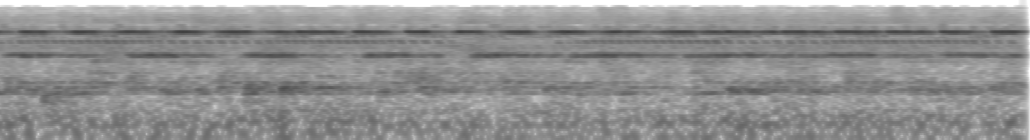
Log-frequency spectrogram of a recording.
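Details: Cricket song played to scare rats, bring sleep and train songbirds: repeated bright chirp bursts, about four per second, atop a constant high-pitched ringing drone.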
